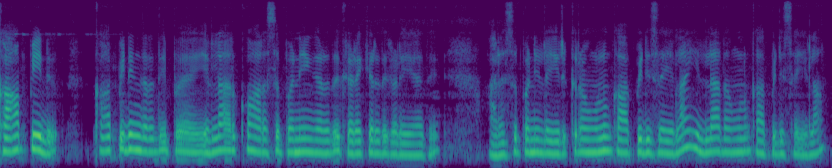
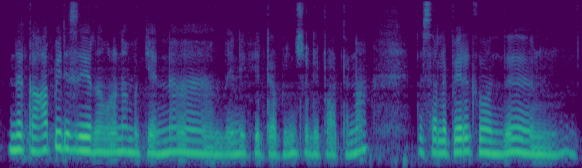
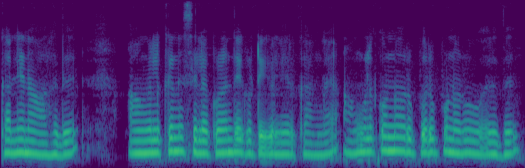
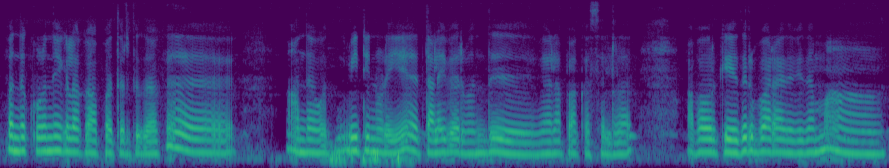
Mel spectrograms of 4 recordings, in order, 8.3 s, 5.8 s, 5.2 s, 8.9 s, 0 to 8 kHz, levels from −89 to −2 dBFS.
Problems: background sounds at intervals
